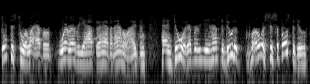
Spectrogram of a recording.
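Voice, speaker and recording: A man's voice: on the high side, expressive, fast talker, slightly rough. An actor playing a nervous, flustered man under threat, stammering and anxious. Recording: muffled old radio broadcast.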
